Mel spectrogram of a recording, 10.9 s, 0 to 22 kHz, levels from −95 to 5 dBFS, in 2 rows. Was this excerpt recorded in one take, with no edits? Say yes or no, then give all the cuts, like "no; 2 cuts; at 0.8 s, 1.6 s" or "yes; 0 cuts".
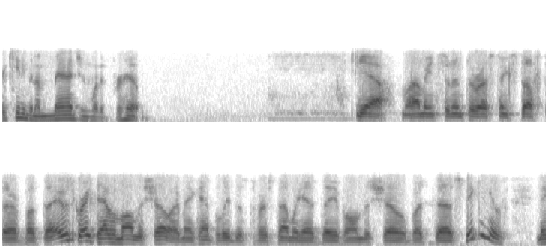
no; 1 cut; at 1.1 s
